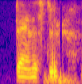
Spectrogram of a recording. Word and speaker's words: Bannister: Bannister, B-A-N-N-I-S-T-E-R.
